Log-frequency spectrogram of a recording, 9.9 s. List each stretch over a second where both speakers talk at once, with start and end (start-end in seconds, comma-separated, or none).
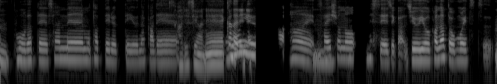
none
